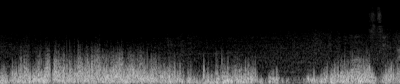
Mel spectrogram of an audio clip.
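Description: Veer Cruiser stroller wagon's wheels rolling over concrete: a steady low rumble that drops away briefly near the end.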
